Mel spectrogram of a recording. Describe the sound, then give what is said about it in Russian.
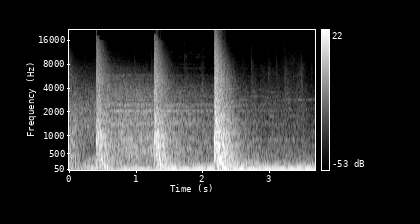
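Three gunshots are fired in a row at an even pace, each a sharp, loud crack with a short decaying tail, over a constant low rumbling hum. “Еще стреляй. Еще. Еще. Еще. Еще. Стреляй!”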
